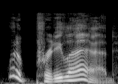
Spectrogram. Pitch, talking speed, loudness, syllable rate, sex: 150 Hz, 205 wpm, -14 LUFS, 4.9 syllables/s, male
